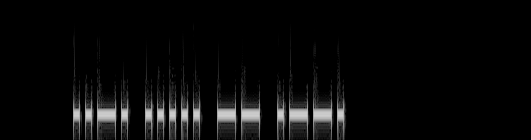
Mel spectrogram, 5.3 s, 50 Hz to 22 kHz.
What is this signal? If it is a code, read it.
Morse code, heard as a keyed tone, about 20 wpm, 700 Hz. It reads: F5MP
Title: DXCC-100 Call Signs - 4 Characters - Repeated 2x - 20wpm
